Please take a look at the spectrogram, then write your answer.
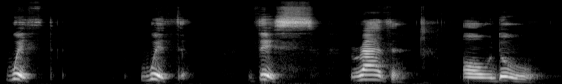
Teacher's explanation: we will be discussing the voiced dental fricative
